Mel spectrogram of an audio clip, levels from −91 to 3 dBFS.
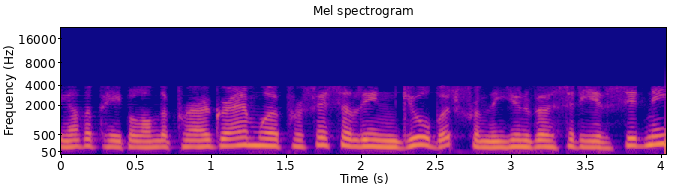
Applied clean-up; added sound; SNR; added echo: neural mask model DeepFilterNet 3.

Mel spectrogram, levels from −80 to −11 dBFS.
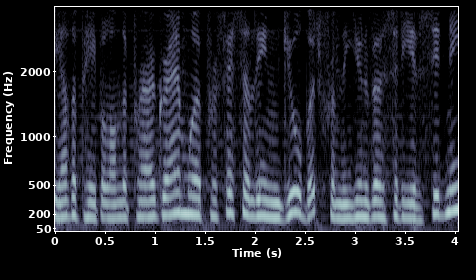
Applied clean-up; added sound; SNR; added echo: none; none; none; none.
